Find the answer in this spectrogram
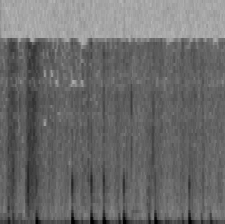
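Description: Handwriting: a pen tip tapping and stroking on the writing surface, about a dozen short, quick taps as a word is written.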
